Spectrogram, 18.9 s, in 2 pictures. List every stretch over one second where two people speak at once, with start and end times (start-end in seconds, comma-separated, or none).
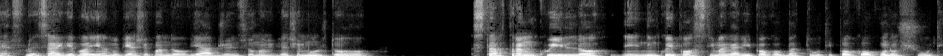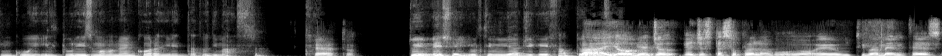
none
